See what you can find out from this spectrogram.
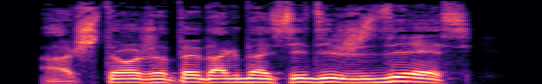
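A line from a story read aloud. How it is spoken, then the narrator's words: Growling. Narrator (Russian): зарычал Ракот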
